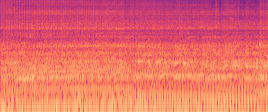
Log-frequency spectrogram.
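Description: A pit bike's small single-cylinder engine runs steadily at low RPM, a loud, close, continuous throbbing drone with no voices over it.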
